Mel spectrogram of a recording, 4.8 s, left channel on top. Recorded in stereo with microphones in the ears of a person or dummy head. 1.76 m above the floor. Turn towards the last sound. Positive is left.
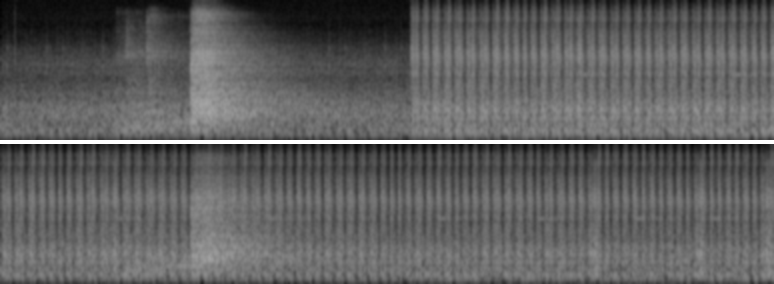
turn(degrees=35)  # may be behind; listen again after turning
